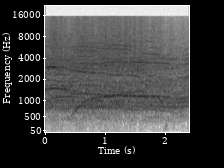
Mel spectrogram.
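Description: A large crowd of fans cheering and shouting together, with a long drawn-out shout held for over a second above the din.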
